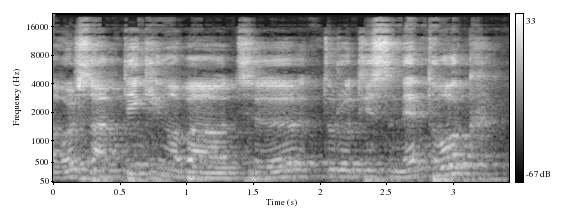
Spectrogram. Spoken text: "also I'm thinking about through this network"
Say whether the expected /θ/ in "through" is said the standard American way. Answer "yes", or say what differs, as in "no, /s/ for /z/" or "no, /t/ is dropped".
no, /t/ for /θ/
